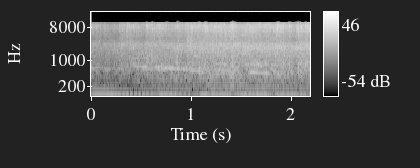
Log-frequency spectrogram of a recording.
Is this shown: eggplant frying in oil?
no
